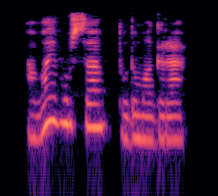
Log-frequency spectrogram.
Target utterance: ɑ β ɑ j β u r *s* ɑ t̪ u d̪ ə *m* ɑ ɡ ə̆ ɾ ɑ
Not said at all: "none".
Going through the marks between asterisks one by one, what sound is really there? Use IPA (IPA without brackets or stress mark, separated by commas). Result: s, m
